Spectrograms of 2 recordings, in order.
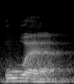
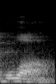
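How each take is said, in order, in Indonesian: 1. Bunyi w diucapkan ringan dan tipis. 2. Bunyi w diucapkan berat dan tebal. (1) "Yang betul nipiskan waw tu" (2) "jangan baca huwa. Huwa tu tak kena dekat waw tu. Tak kena dekat waw sebab kita baca tebal"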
